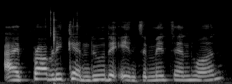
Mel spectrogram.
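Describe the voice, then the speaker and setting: A woman's voice: mid-range voice, fairly quick, crowd noise. A woman from Guyana, calling in for advice over a video call and speaking hesitantly, often restarting her sentences. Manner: hesitant, restarts and repeats words. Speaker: caller seeking advice. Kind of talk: casual conversation.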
